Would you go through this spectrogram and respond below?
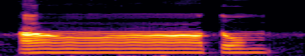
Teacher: that is ikhfa, so we have to do ghunna here.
